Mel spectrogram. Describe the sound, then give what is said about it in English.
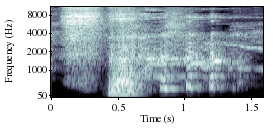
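A voice mimics heavy breathing and sniffing: a hissy intake, then a loud, forceful blast of breath, followed by a few shorter voiced huffs, all prominent. “While he breathes heavily and sniffs.”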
